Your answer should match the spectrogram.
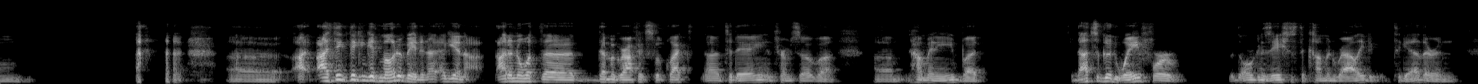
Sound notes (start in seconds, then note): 1.3 chuckles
